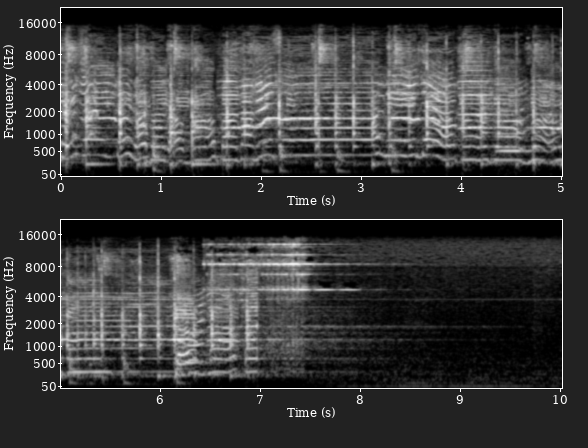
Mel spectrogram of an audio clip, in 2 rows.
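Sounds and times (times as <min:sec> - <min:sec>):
carnatic music: 0:00.0 - 0:09.7
metallic bell-like ring: 0:06.4 - 0:09.2
low steady hum: 0:07.1 - 0:10.0.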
